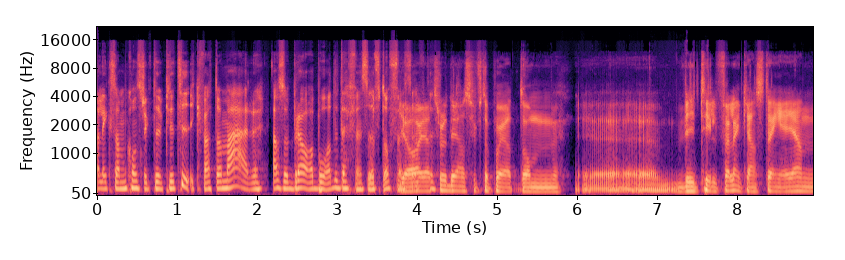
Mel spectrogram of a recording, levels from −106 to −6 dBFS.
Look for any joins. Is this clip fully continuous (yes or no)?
no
